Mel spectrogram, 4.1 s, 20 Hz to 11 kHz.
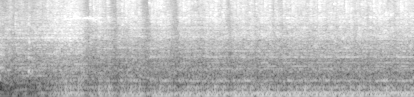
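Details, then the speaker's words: Ford Bronco 429 V8, rebuilt after overspray and backwards-installed pistons, Sniper EFI fitted: engine catches and settles into a strong, even low rumble with a rev blip, no knocking; runs well, though later the oil showed debris. "put the Sniper EFI on it and everything, and it sounds good."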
